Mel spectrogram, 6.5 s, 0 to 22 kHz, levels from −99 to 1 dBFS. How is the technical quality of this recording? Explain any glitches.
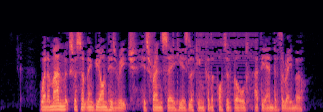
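The recording quality is poor. The speech is heavily degraded throughout, and a phone interferes in two stretches.

Throughout, the sound is hissy and grainy, with nothing above 6.6 kHz. This is likely Vorbis compression at a low bitrate, around 17 kbps. Treble detail is quantised into noise.

From 3.06 to 3.94 s come GSM signalling bursts. A nearby 2G phone sends short groups of radio bursts that the audio circuit rectifies. They are heard as a galloping dit-dit-dit of 217 Hz buzzes, roughly 15 dB below the speech.

From 3.96 to 5.14 s there is GSM phone buzz. The phone is now in a call, transmitting 217 bursts per second. This gives a steady, raspy 217 Hz buzz about 22 dB below the speech.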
